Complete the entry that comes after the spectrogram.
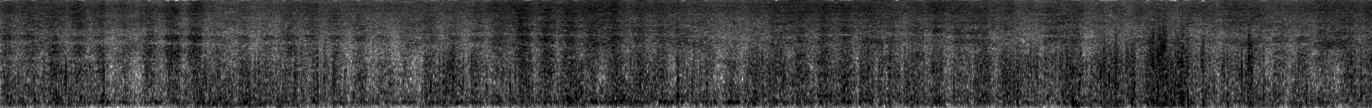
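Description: Wind buffeting the microphone held out of a moving railway carriage window, over the steady running noise of a steam-hauled train.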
